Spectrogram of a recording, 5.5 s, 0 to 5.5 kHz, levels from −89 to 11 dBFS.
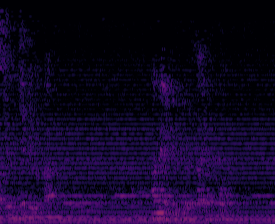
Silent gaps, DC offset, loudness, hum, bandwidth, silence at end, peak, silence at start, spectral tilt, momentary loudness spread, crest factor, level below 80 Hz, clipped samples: none; under 0.1%; -57 LUFS; 60 Hz at -65 dBFS; 5.4 kHz; 0 s; -40 dBFS; 0 s; -4.5 dB/octave; 7 LU; 16 dB; -68 dBFS; under 0.1%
